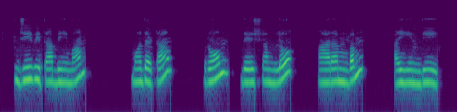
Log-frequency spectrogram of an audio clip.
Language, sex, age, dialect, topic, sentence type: Telugu, female, 18-24, Southern, banking, statement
